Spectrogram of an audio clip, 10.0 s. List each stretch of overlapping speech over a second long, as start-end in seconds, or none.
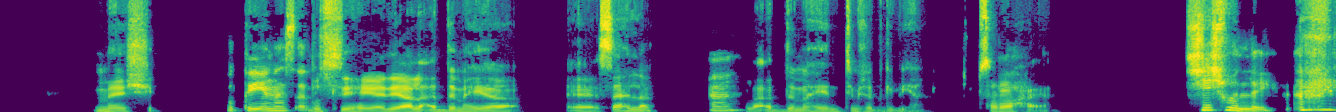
none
